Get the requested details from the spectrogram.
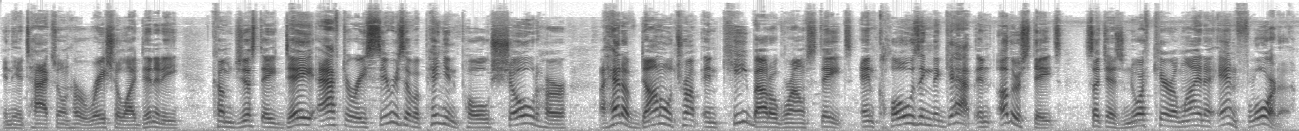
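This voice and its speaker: A man anchoring a news report, reading a script in a measured, even-toned way. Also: on the high side.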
